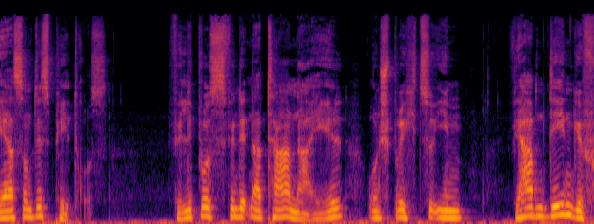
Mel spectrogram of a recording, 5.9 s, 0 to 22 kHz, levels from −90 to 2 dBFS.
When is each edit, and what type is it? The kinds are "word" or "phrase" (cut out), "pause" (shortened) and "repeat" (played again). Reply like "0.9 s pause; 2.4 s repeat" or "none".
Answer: none

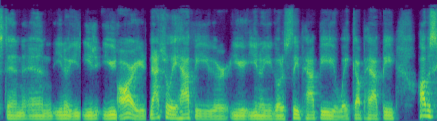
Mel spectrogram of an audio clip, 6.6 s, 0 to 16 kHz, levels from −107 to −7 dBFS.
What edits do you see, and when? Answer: 1.2 s word; 1.7 s word; 2.2 s word

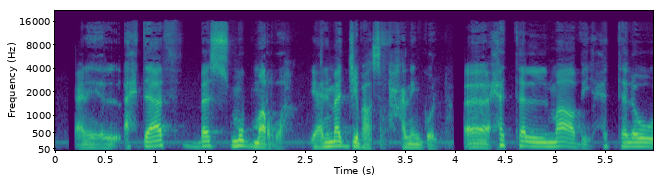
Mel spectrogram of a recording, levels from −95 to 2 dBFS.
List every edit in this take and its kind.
3.9 s pause

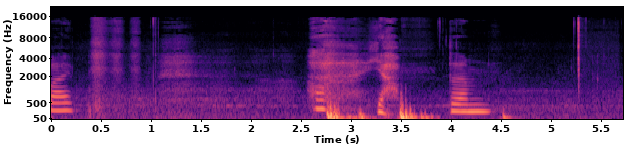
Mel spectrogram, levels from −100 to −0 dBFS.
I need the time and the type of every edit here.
4.0 s word

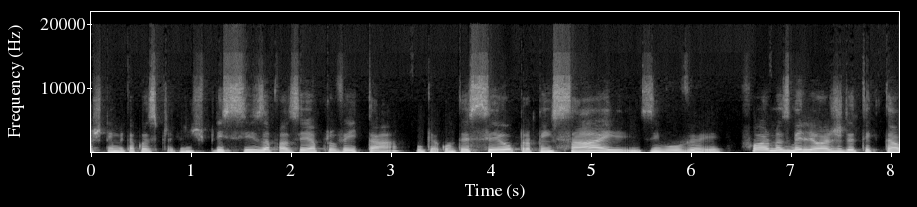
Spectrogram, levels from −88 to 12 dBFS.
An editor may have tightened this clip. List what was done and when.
3.2 s pause; 6.4 s pause

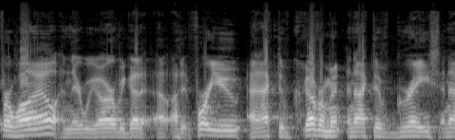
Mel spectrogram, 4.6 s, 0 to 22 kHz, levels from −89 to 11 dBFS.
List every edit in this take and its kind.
1.8 s word

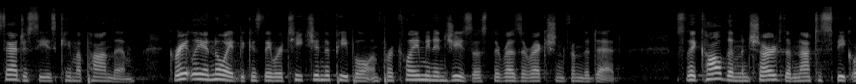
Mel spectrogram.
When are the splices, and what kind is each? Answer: none

